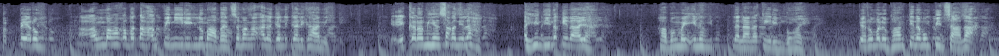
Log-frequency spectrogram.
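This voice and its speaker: A man voicing a worried tribe elder in an audio drama, reporting losses gravely and hesitantly. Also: sits high, a little fast, fairly bright tone, soft background music.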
